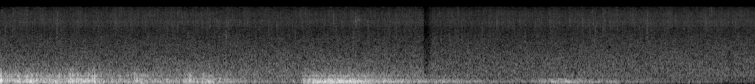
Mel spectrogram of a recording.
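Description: Thunder rumbling over steady rain. A fresh rumble swells about three seconds in, then fades away, leaving only the hiss of the rain.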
